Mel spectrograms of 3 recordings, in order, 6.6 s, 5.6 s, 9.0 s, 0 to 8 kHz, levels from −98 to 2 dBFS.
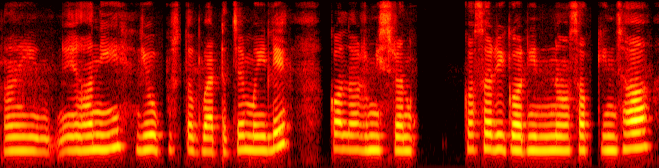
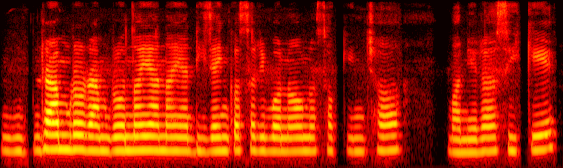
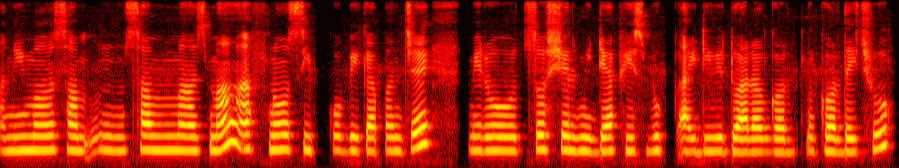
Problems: none marked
